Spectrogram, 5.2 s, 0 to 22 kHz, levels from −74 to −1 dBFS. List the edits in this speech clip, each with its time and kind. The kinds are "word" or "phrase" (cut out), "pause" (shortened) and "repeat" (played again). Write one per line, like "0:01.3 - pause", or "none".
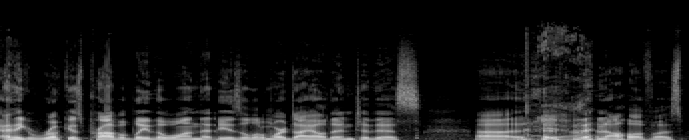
0:01.6 - word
